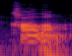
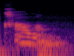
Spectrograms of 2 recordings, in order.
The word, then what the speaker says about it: column: 그러면 column 이렇게 되겠죠. column. 자, 이 규칙 묵음 11번에서 중요한 규칙은 뭐다? M 뒤에 N이 나왔을 경우에 N은 묵음인 경우가 많다.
